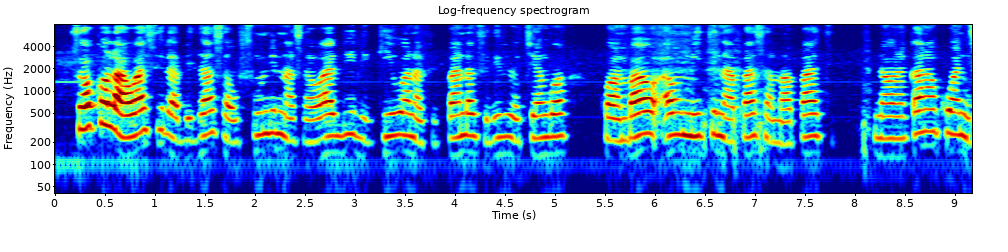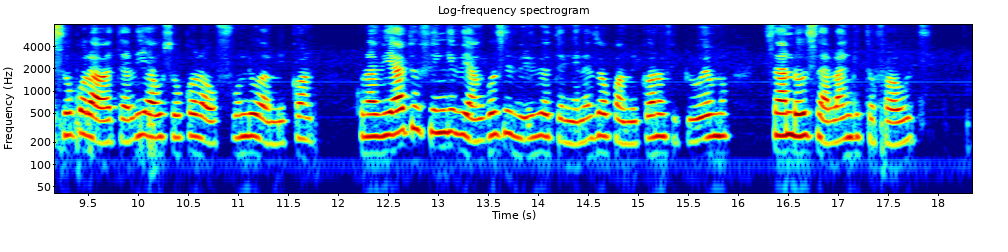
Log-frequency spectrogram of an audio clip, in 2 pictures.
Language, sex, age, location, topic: Swahili, male, 18-24, Nairobi, finance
